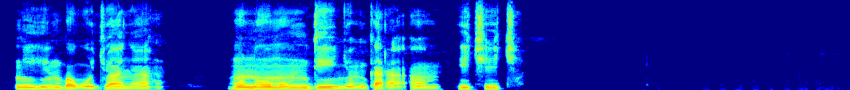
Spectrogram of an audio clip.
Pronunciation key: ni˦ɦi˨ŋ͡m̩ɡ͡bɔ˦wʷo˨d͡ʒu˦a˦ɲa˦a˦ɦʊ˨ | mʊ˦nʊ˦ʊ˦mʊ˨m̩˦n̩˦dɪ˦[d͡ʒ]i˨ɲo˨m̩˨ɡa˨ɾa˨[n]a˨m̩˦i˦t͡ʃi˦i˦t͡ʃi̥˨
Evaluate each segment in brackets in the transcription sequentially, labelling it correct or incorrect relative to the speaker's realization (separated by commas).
incorrect, incorrect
